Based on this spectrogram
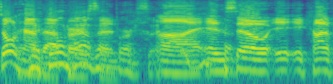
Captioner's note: laughing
